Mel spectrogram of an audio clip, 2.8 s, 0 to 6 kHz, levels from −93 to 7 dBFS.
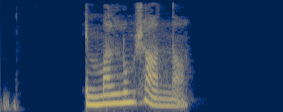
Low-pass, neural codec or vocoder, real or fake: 5.4 kHz; none; real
